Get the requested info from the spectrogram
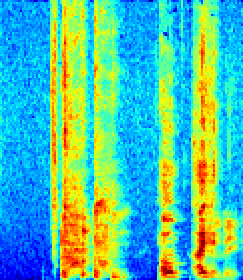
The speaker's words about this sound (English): as you cough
